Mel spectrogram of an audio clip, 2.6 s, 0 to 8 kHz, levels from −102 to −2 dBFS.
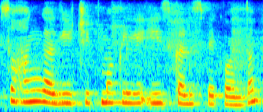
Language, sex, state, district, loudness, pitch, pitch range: Kannada, female, Karnataka, Belgaum, -25 LUFS, 255 Hz, 240-275 Hz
